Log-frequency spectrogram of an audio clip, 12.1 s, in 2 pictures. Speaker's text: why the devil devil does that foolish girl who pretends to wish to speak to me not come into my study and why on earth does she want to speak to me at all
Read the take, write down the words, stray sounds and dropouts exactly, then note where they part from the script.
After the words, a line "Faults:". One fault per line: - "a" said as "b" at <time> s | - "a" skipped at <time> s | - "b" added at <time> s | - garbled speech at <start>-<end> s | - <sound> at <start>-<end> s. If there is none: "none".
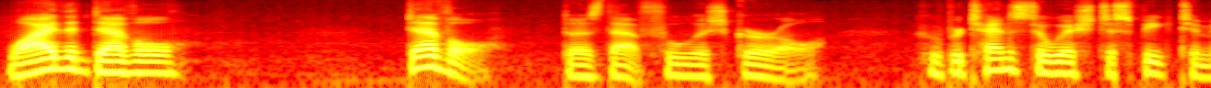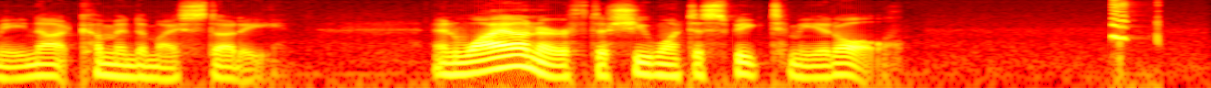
why the devil devil does that foolish girl who pretends to wish to speak to me not come into my study and why on earth does she want to speak to me at all
Faults:
- squeak at 11.6-11.9 s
